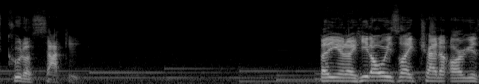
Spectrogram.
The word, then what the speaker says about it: Kurosaki: it ich icho um Kurosaki which is like wrong yeah that is wrong wait no it's a Kurosaki and it's like no it's Kurosaki but you know he'd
